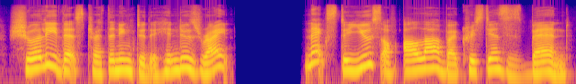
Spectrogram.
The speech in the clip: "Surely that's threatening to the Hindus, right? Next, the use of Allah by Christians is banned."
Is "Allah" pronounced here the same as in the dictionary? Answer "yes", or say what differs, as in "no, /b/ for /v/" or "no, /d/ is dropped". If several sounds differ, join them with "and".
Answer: yes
